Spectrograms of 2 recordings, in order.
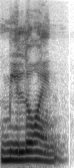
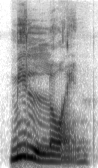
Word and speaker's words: milloin: So it's not siten, it's sitten, not milloin, milloin, not viko, viikko. And lastly, the stress is on the first syllable, meaning these words aren't pronounced Helsinki, tavara, kirjoita.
